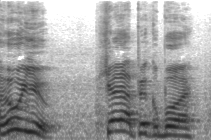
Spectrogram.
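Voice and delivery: put-on grandpa-style old man voice. Telling a story, the speaker plays grandpa snapping at Pickleboy, imitating grandpa. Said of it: "I'm being grandpa".

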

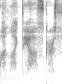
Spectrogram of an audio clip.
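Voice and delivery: soft, slow, sly whisper under the breath.

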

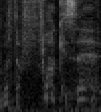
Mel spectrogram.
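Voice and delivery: high, breathless, startled whisper.

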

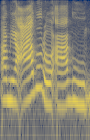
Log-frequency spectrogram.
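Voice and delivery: put-on slow whiny child voice.

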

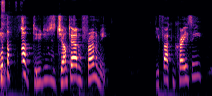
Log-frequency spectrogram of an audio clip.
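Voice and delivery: furious. Game master voices a cyclist confronting someone who jumped in front of him: pissed-off, angry. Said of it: "He's pretty pissed and he's the violent sort".

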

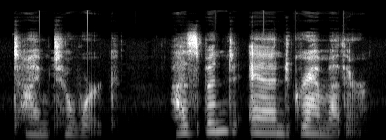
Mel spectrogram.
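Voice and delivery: ordinary delivery

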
